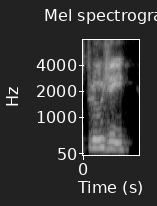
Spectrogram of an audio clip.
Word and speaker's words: Fruji: Basically, the Z and S next to each other in Hungarian is like a je in French, is what I can the most easily explain. So it's Fruji. Fruji.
